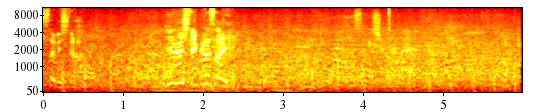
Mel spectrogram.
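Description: Quick running footsteps slap on pavement.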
